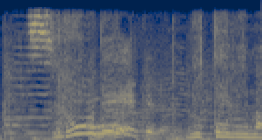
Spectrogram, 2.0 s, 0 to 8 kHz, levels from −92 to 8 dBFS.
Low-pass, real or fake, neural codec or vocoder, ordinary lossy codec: 7.2 kHz; fake; vocoder, 44.1 kHz, 128 mel bands, Pupu-Vocoder; none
